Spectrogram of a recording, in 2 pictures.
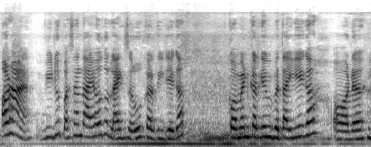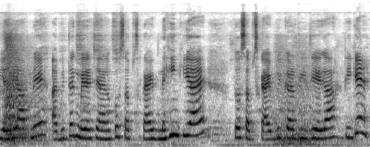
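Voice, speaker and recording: A woman's voice: high-pitched, fairly quick, over music. A young woman vlogging casually about her family, playful and chatty with a small child.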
